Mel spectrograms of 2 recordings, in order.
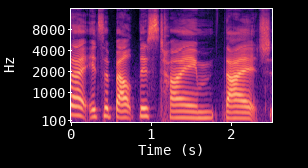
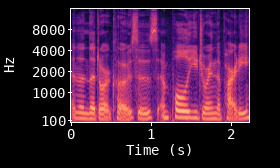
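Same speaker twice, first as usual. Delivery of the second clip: ordinary delivery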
